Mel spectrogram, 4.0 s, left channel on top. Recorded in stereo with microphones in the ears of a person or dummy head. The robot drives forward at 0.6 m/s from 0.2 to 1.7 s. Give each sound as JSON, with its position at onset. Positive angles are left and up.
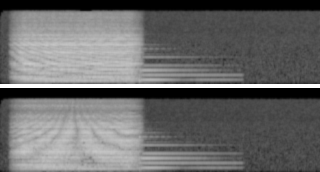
{"t": 1.7, "sound": "a guitar", "side_deg": -40}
